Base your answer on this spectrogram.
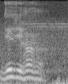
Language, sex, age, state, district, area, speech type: Urdu, male, 18-30, Bihar, Madhubani, rural, spontaneous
